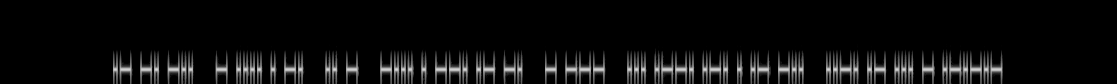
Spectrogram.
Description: Morse code, heard as a keyed tone, about 34 wpm, 700 Hz. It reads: AND THEN IT BEGAN TO SPREAD FAST.
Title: Sentences from Top 1200 Words 35wpm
